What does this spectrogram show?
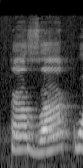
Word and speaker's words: casaco: não vai formar casaco casaco é com essa é a sua escrita mas a pronúncia com z depois vai temos a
